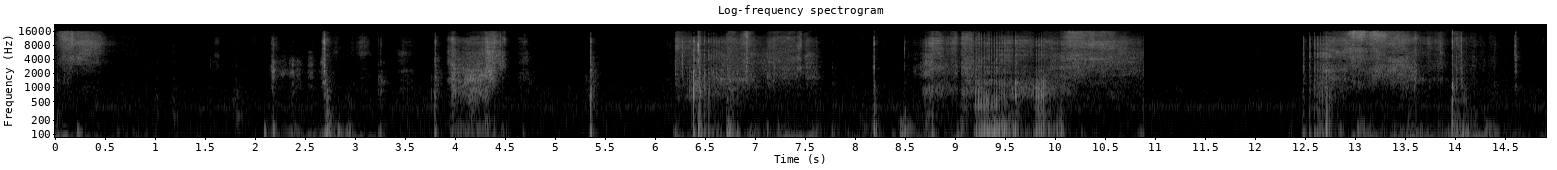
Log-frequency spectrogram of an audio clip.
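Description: Fingertips rub and flip the thick glossy photo pages of an open hardcover book, bending each page as it turns. Soft rustling and sharp little paper snaps are heard, with louder bursts of crisp, bright crinkling as pages are bent over. Between turns the sound drops to quiet, light rubbing.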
